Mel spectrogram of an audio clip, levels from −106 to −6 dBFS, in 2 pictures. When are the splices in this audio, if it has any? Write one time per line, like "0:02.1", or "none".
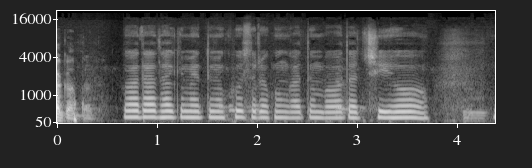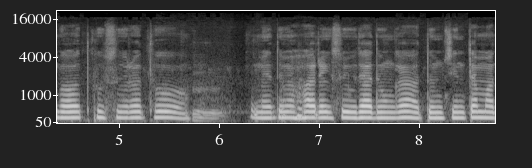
none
